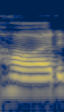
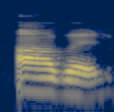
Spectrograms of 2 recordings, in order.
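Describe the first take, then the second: First: It starts with an h and a long vowel. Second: It starts directly with a vowel, no h. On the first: The speaker calls it wrong. "इसको हावर भी नहीं बोलेंगे" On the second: The speaker calls it right. "This pronunciation is आवर"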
